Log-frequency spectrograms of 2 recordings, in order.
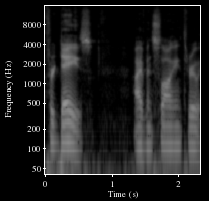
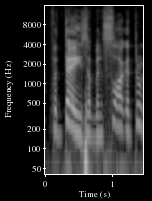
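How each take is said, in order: First: It is read in an ordinary, unaltered voice. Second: It is read in a put-on imitating voice.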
